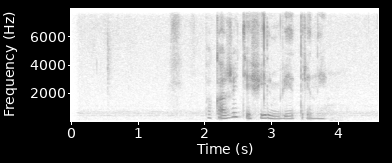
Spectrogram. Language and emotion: Russian, sad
